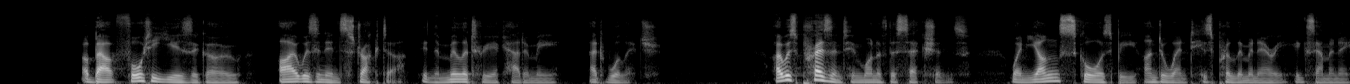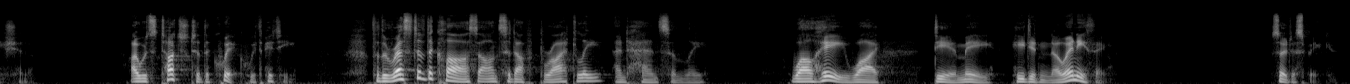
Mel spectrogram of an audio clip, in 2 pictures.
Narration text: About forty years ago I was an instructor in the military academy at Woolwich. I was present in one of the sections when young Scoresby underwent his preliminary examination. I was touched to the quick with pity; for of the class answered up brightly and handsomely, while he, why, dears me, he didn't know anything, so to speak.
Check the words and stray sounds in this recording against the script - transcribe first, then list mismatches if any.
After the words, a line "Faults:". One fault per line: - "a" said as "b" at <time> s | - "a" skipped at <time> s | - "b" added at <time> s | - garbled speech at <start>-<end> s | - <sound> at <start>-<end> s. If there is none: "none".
About forty years ago I was an instructor in the military academy at Woolwich. I was present in one of the sections when young Scoresby underwent his preliminary examination. I was touched to the quick with pity; for the rest of the class answered up brightly and handsomely, while he, why, dear me, he didn't know anything, so to speak.
Faults:
- "the rest" added at 17.3 s
- "dears" said as "dear" at 22.8 s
